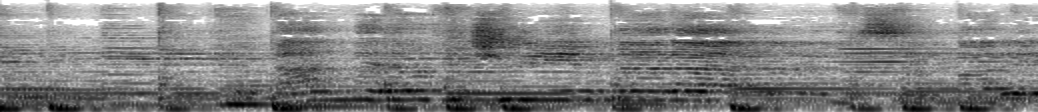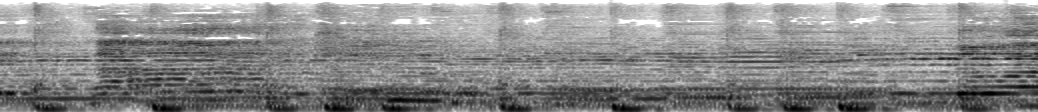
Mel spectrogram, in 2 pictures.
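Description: A live country band playing a slow song: fiddle and guitars over a steady low beat, with a voice singing.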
